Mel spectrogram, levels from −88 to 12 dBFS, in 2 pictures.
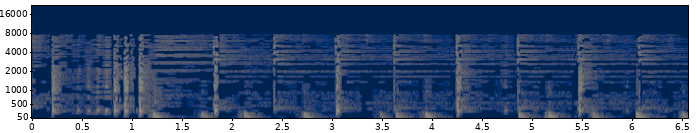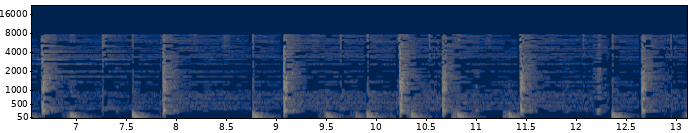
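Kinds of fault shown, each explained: AAC compression: Present throughout, the music is likely coded with AAC-LC at a very low bitrate. Nothing remains above 7.6 kHz, so it sounds dull, and the sparse spectrum leaves a smeared, warbling, fizzy texture on sustained sounds and high content.
Repeated buffer: At 10.25 s, a tiny piece of audio about 1.3 ms long plays one extra time when fresh data arrives late. The hard join makes a click or brief buzz rather than an audible stutter, which fits a 64-sample buffer.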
